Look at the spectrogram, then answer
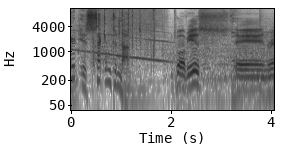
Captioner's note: sirens blaring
